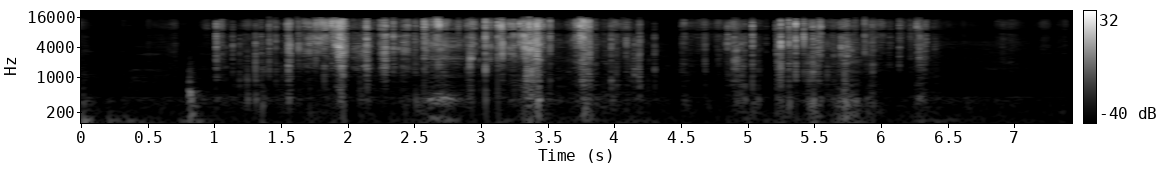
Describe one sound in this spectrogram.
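A foil wrapper crinkles and tears as it is pulled open.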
